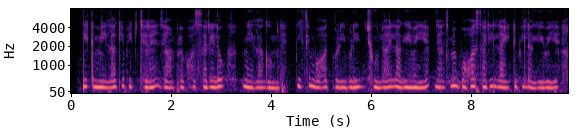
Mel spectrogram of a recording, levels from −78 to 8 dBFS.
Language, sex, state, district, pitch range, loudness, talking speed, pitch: Hindi, female, Bihar, Begusarai, 210-235 Hz, -23 LUFS, 175 wpm, 220 Hz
